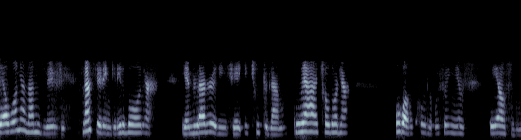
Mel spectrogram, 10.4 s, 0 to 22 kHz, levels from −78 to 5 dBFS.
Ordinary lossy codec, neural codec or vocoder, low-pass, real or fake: AAC, 32 kbps; codec, 16 kHz, 0.5 kbps, X-Codec, HuBERT features, trained on balanced general audio; 3.6 kHz; fake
